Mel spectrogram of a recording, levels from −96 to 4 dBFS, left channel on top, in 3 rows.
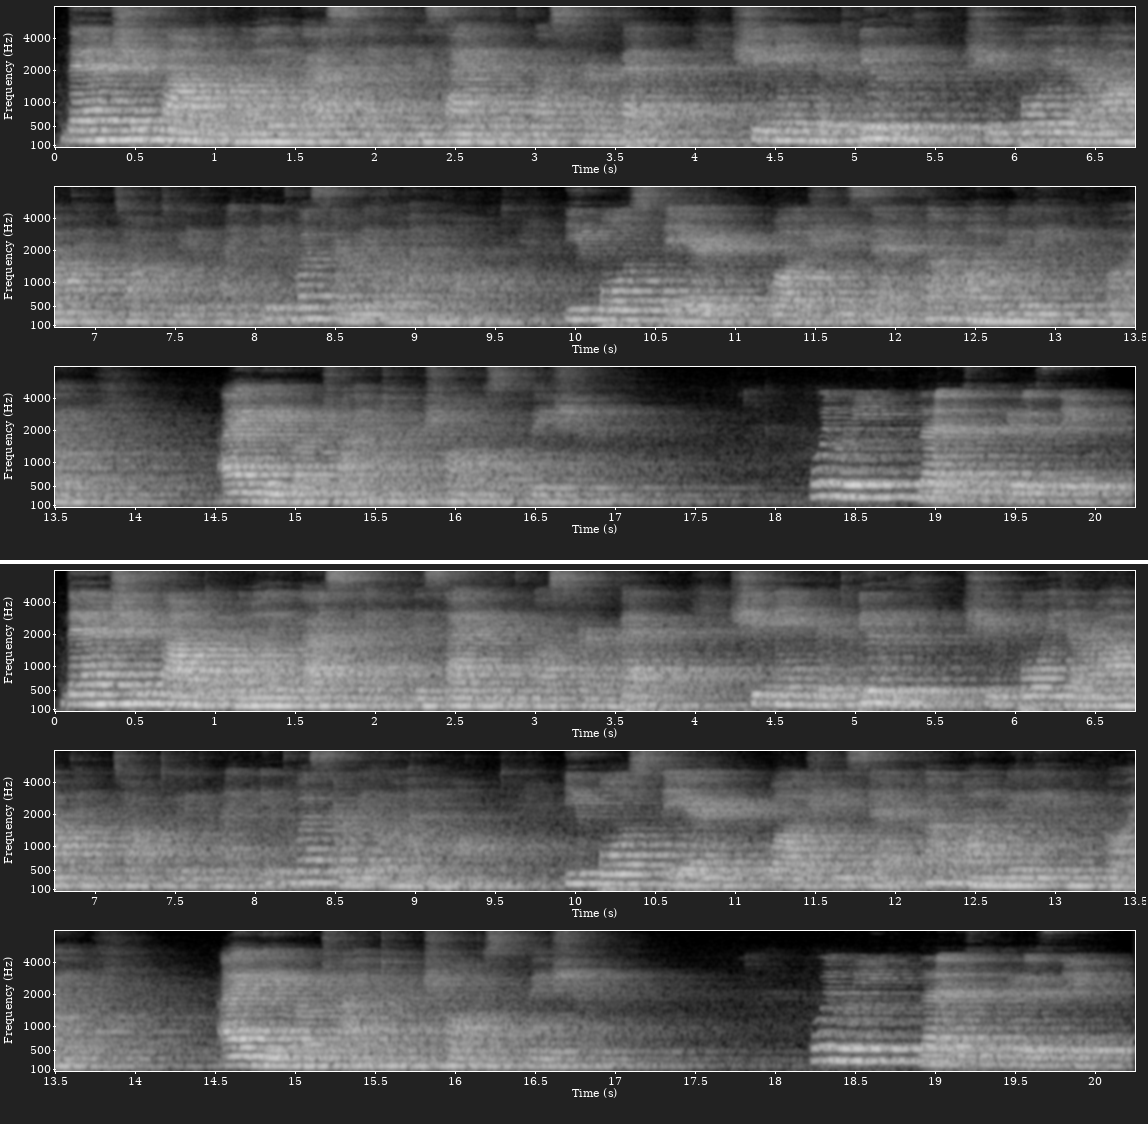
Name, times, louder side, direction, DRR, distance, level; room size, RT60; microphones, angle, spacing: voice 1, 0.0-3.7 4.0-5.4 5.7-9.4 9.9-13.9 14.5-16.9, equal, 50° right, -9 dB, 0.7 m, -21 dB
voice 2, 18.2-20.1, left 1 dB, 45° left, -6 dB, 0.5 m, -22 dB
2.5 x 2.1 x 2.4 m, 2.6 s
head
